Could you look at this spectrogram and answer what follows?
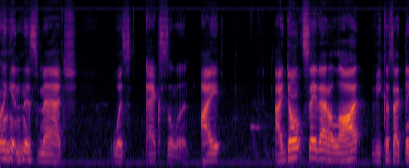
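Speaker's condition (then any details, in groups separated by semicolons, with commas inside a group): No condition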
